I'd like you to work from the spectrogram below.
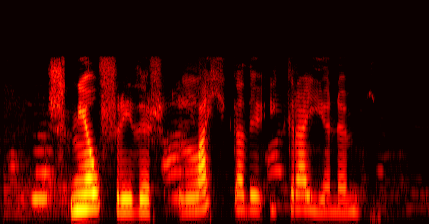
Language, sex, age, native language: Icelandic, female, 13, Icelandic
